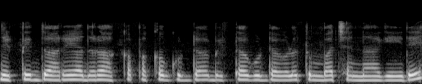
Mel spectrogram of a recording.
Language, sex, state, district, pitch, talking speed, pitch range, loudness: Kannada, female, Karnataka, Dakshina Kannada, 210 Hz, 140 wpm, 200-220 Hz, -17 LUFS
